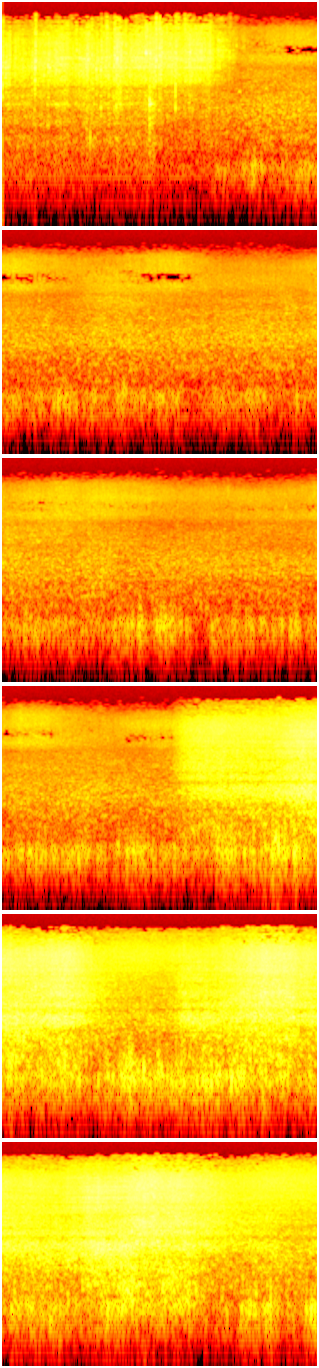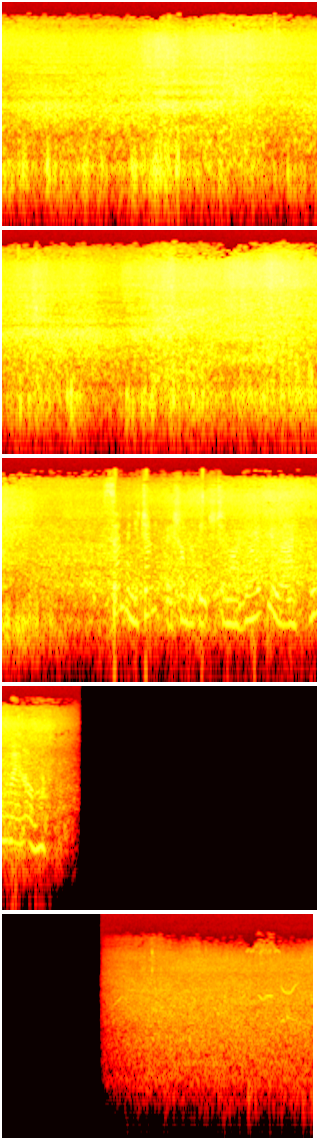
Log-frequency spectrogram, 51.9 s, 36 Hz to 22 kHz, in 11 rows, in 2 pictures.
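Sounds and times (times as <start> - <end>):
sea waves breaking on beach: 0.0 - 43.7.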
